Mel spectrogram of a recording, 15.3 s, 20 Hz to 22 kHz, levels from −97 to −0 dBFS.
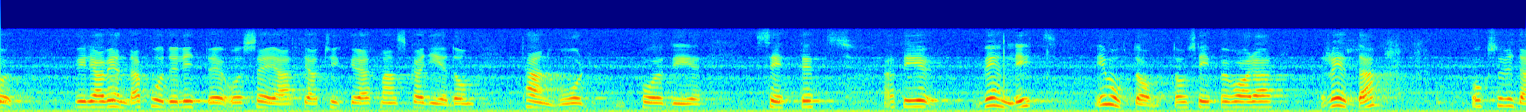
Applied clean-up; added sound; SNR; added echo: none; Engine; 16 dB; none.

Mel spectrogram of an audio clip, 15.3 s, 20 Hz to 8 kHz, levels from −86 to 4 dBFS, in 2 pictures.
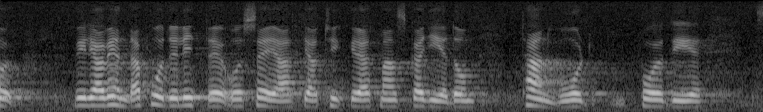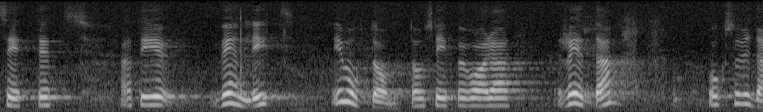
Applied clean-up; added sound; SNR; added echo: none; none; none; none.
